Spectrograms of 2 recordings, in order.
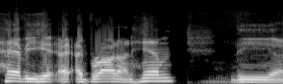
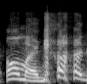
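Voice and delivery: higher, laughing disbelief; laughing oh my god; 11 semitones higher than usual. Retold or imitated. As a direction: laugh it out, moved and amazed. Moved by the Van Halen story.

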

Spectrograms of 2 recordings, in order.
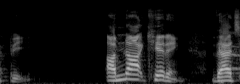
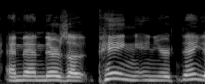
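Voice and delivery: ordinary talk

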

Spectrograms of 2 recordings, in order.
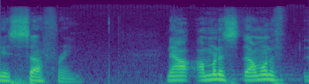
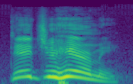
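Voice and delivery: usual speaking voice

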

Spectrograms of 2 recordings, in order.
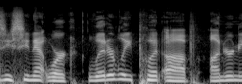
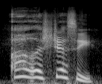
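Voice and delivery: higher-pitched greeting, mildly acted; delighted recognition; 10 semitones higher than usual. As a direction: retell spotting a familiar person, pitched up. Retold recognition at table.

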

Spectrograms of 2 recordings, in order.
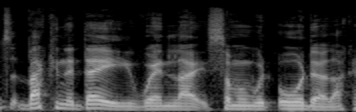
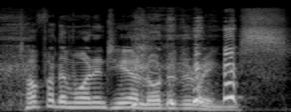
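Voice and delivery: put-on Irish accent; 5 semitones higher, 3 dB louder than usual. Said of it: "Apologies to all our Irish listeners".

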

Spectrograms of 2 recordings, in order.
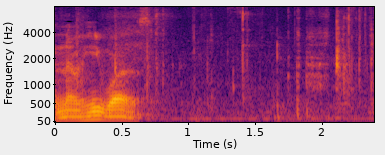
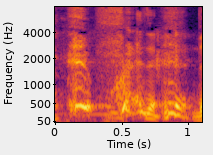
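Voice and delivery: laughing; 7 dB louder, much slower than usual. Real, not acted. Laughing at his failed accent.

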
